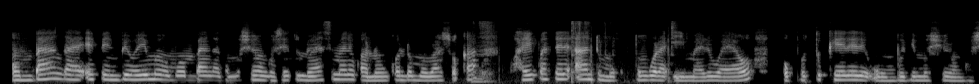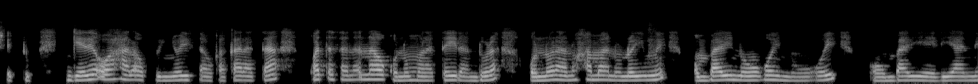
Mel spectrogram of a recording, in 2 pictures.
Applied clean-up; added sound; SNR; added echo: neural separator model SepFormer DNS4.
